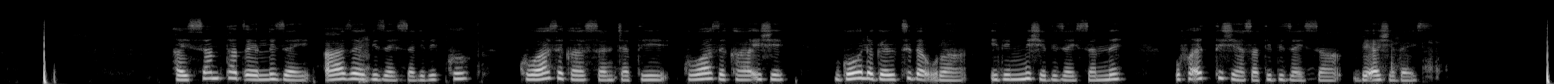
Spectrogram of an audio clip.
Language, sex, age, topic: Gamo, female, 25-35, government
